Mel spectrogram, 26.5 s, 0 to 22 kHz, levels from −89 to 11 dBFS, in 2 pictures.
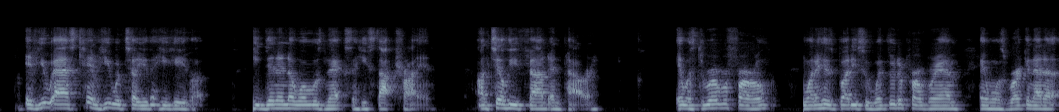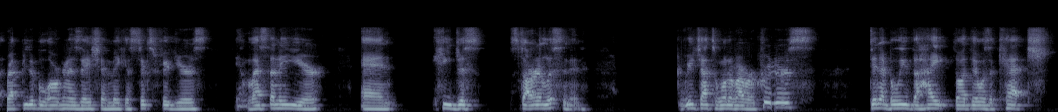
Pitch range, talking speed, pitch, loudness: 115-135 Hz, 175 wpm, 125 Hz, -28 LUFS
